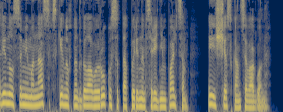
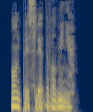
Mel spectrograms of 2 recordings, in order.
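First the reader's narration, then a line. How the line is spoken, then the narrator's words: Very quiet. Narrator (Russian): произнесла она очень тихо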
